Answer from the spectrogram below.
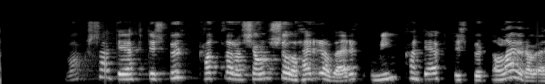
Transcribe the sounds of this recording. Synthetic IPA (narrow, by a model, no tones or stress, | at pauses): vaksant̪ɪɛft̪ɪ̥spʏɾt̪n̥kʰat̪laɾaðsjawlsœðaɦɛrːavɛɾðɔɣmiŋkʰant̪ɪɛft̪ɪ̥spʏɾt̪̚nawlaːjɣɾavɛɾð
